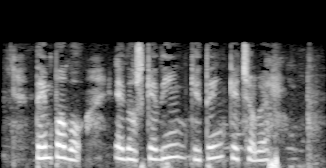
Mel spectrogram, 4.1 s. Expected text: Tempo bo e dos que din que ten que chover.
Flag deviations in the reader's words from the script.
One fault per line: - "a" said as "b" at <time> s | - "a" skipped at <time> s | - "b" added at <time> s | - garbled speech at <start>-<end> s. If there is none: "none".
none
